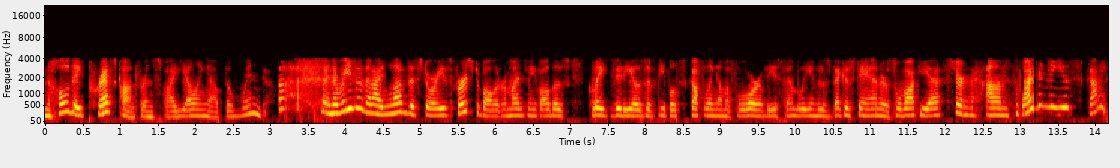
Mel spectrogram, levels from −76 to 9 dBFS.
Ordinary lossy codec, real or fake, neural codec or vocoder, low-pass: AAC, 16 kbps; fake; codec, 24 kHz, 0.9 kbps, WavTokenizer, medium speech release version 2; 7.2 kHz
